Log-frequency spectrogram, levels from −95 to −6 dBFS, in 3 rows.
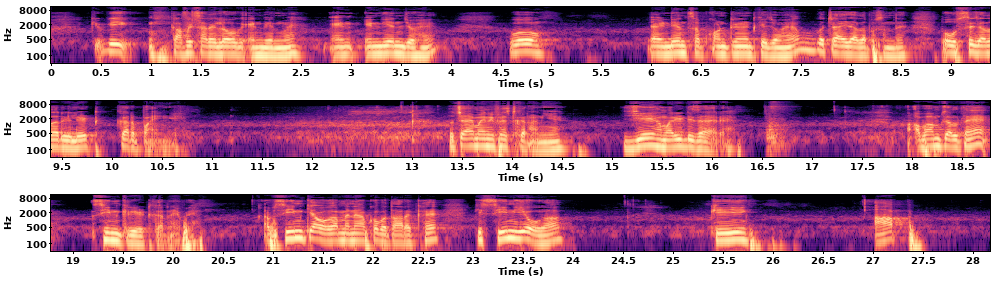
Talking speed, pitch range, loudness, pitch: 130 wpm, 115-145 Hz, -14 LUFS, 130 Hz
